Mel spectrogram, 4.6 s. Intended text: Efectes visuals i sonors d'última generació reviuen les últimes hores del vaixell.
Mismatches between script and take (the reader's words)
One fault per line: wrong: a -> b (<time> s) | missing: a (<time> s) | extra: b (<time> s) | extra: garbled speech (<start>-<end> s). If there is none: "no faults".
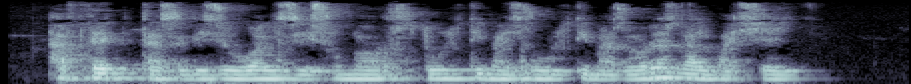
missing: generació reviuen (2.5 s)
